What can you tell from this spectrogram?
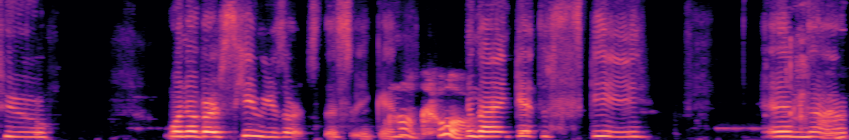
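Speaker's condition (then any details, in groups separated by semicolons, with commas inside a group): Cerebral palsy; present from birth, wheelchair user; trunk control difficulty, ongoing physical therapy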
